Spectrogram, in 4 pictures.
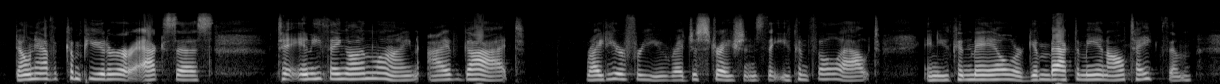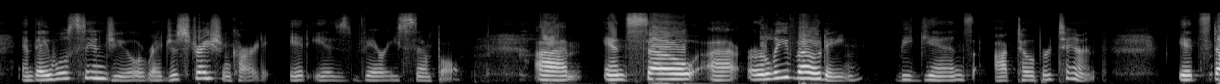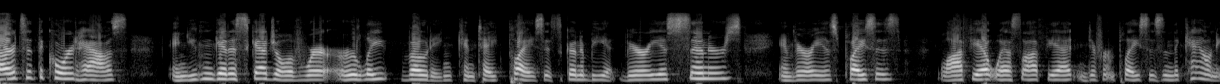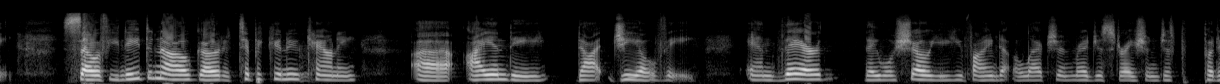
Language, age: English, 50-69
